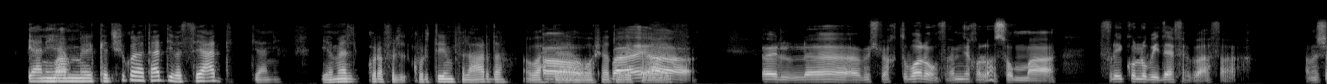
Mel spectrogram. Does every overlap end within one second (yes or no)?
no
